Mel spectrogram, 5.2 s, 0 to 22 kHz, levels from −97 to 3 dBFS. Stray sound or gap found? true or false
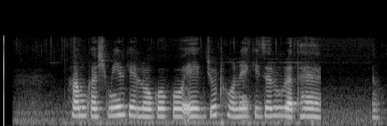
false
